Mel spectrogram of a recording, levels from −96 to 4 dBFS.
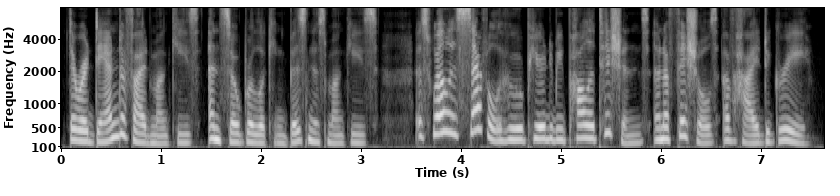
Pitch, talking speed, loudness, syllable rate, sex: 225 Hz, 180 wpm, -18 LUFS, 6.3 syllables/s, female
